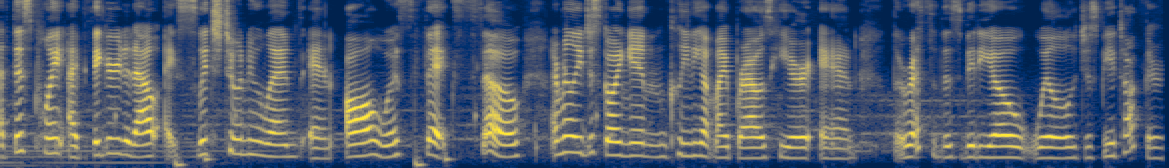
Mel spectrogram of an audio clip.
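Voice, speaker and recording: Speaking at a measured pace in a fairly bright, medium-pitched voice, this young American beauty vlogger sounds nasal and congested from allergies. She makes casual, self-deprecating small talk during a makeup tutorial, recorded on a distant mic with roomy echo and faint background music.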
